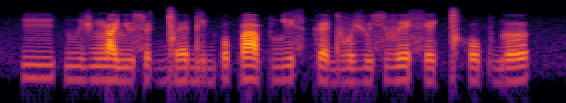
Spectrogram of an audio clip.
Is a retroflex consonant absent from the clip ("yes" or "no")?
yes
